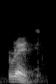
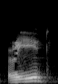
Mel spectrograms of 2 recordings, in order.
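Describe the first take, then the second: First: The vowel is short, like 'red'. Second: The vowel is long, like 'reed'. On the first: It is the past participle of the verb. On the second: It is the present form of the verb.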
